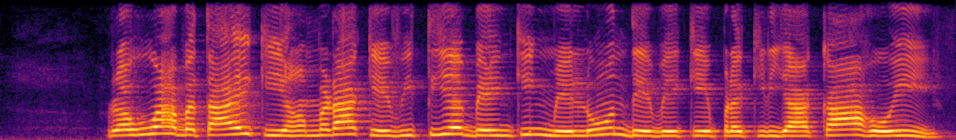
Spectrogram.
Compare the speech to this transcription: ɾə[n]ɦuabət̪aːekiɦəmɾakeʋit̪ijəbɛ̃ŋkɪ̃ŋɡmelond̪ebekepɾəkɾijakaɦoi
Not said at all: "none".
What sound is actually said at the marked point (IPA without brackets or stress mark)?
none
